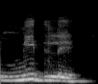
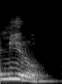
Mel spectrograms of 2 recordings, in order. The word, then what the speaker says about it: middle: Não é porque tem esse D-D-L-E é que vai ser the middle. É the middle.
